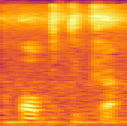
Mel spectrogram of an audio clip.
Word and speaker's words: óptica: Ótica em português, em espanhol óptica. E o som do P não é mudo, tá? Óptica. Lembrando que o O é fechado apesar do acento.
